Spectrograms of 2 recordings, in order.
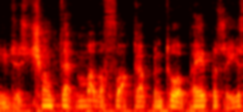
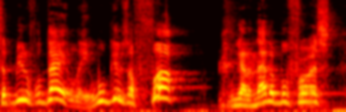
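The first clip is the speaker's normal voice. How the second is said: higher, louder hyped-up rant; excited; 10 semitones higher, 4 dB louder than usual. Real, not acted. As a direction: pump it up like a preacher. Hyped morning rant to Lee.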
